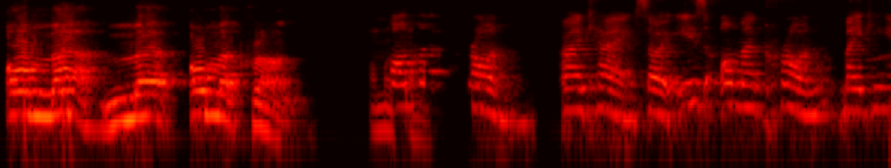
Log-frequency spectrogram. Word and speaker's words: Omicron: or am i saying i've always pronounced i ah that's what i was taught in school omicron is always making it worse because i've received some lesson on pronunciation over the last few days so i it's omacron okay so is omacron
